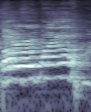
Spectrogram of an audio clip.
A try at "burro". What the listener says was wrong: Burro. Roll your R's correctly. Burro.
